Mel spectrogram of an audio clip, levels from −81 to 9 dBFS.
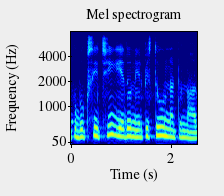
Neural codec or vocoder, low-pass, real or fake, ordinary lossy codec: none; 7.2 kHz; real; MP3, 64 kbps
